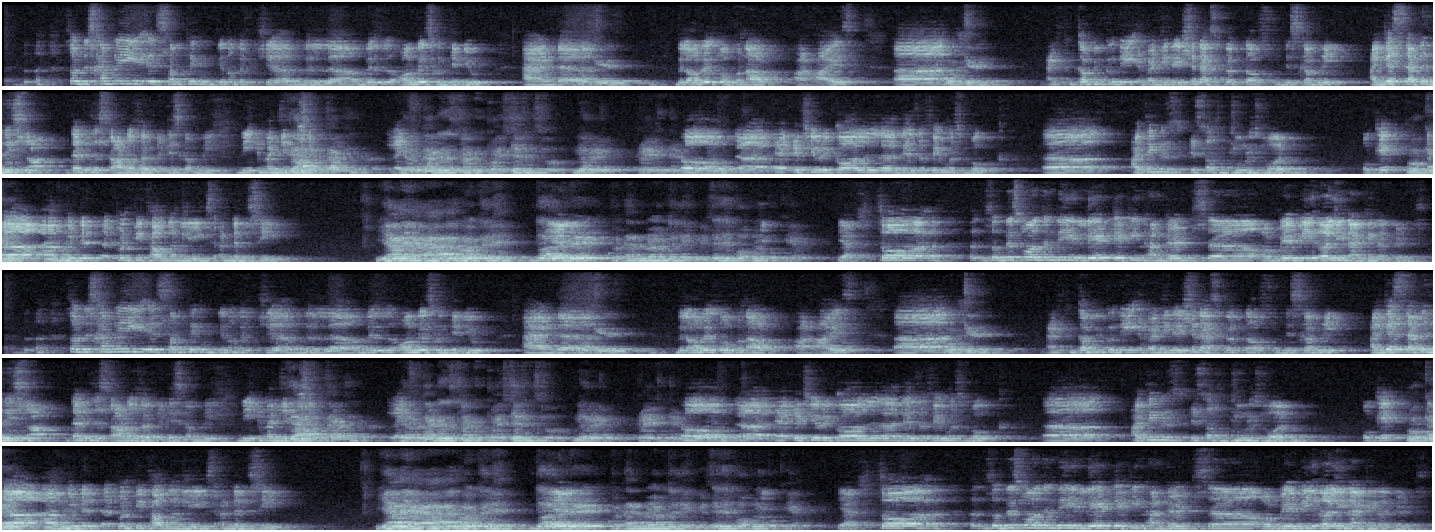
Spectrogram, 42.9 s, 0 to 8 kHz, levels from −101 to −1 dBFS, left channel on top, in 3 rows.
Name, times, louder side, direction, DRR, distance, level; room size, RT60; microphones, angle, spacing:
voice 1, 0.7-4.8 5.2-6.0 6.7-7.6 7.9-8.5 8.9-9.4 10.4-13.4 13.7-14.7 15.0-17.4 18.2-18.4 21.1-24.1 24.7-25.3 25.6-27.3 27.9-28.3 28.5-31.4 34.0-34.4 36.0-36.1 37.0-42.7, left 1 dB, 40° left, 0 dB, 1.5 m, -28 dB
voice 2, 5.7-6.2 9.4-10.0 10.4-10.5 14.3-14.6 17.1-21.6 28.3-29.4 32.3-36.6, equal, 5° left, -9 dB, 1.6 m, -27 dB
5.9 x 5.8 x 4.9 m, 0.92 s
head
